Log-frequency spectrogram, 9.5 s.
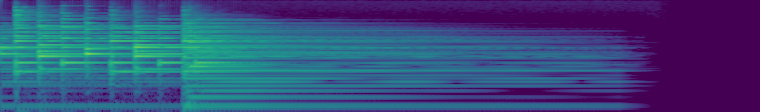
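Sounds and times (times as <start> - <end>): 
synthesizer grand piano acoustic tone: 0.0 - 8.0.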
